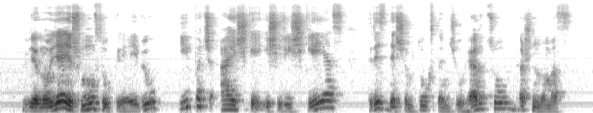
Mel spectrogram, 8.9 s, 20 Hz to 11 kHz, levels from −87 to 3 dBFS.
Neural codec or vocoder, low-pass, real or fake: none; 9.9 kHz; real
